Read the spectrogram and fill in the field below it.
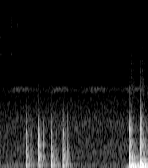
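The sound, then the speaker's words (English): Four sharp knocks on a wooden door of a little back room behind a closed store, in an even rhythm and fairly loud, followed by a pause, then a louder rustle or bump near the end. “Jeff lives in the little room in the back. You knock on the door.”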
